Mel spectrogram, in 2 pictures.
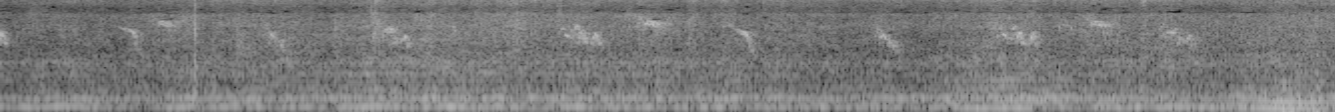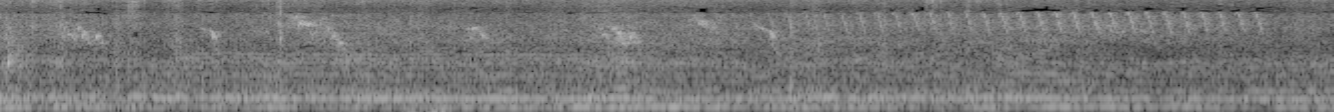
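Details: Worker honey bees swarming busily at a feral colony produce a constant layered drone; high bird chirps dot the background, a dull thud sounds midway, and a fine rapid ticking appears near the end.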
